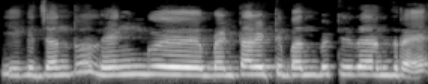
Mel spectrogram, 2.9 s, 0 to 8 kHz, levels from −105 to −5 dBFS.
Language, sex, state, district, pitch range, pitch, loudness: Kannada, female, Karnataka, Mysore, 230-245 Hz, 235 Hz, -24 LUFS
